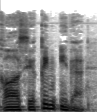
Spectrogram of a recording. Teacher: بالکل وہی وجہ ہے جو ہم نے کفوا احد میں کہا تھا کہ تنوین کے بعد کیا ہو رہا ہے، حلق سے ادا ہونے والے حروف میں سے ایک حرف یعنی کہ حمزہ آ رہا ہے، تو یہاں پر بھی حمزہ ہے اور اس سے پہلے 2 زیر ہے یعنی کہ تنوین ہے، تو ہم اس کو ظاہر کر کے پڑھیں گے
